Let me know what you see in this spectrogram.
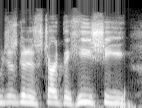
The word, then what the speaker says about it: Heche: It's Heche, but I always hated that because it sounded like hate.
